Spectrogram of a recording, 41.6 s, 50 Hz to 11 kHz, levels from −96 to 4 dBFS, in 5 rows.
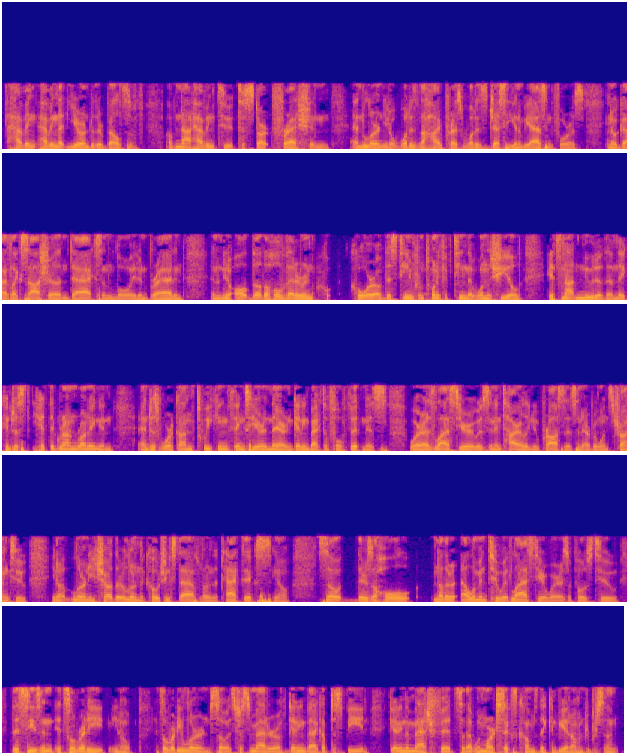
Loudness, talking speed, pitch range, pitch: -18 LUFS, 245 wpm, 100-120 Hz, 110 Hz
